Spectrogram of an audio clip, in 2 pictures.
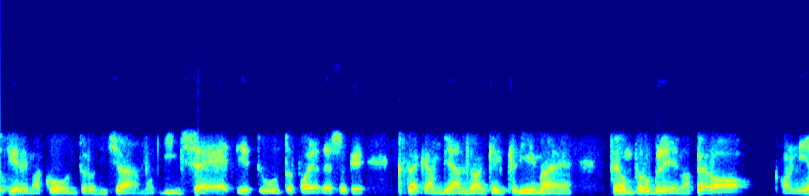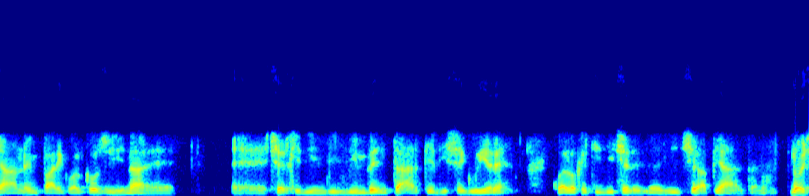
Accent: Milan, Lombardy, Italy; born there; Sono nato a Milano, sì, sono un cittadino ma anche uomo di bosco.

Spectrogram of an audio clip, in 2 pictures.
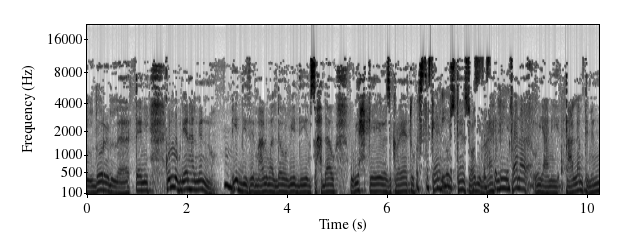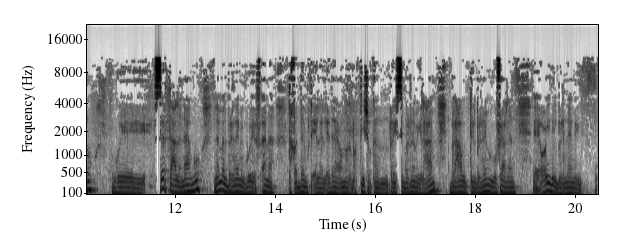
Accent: Egypt; احنا ابناء مصر لكن هم عايشين مع مصر وبيحبوها حب

